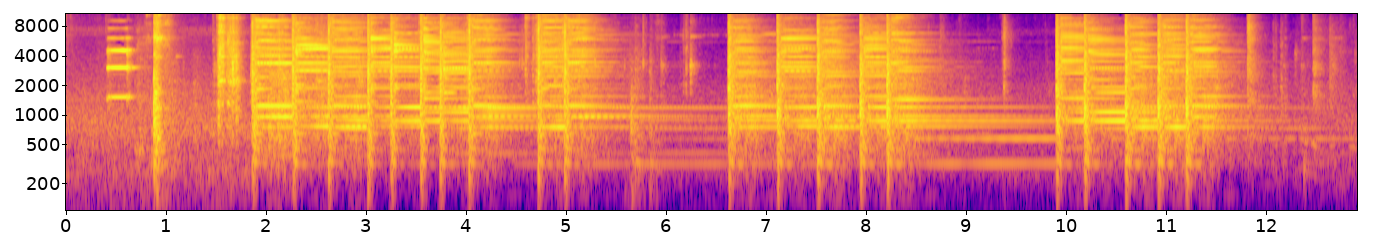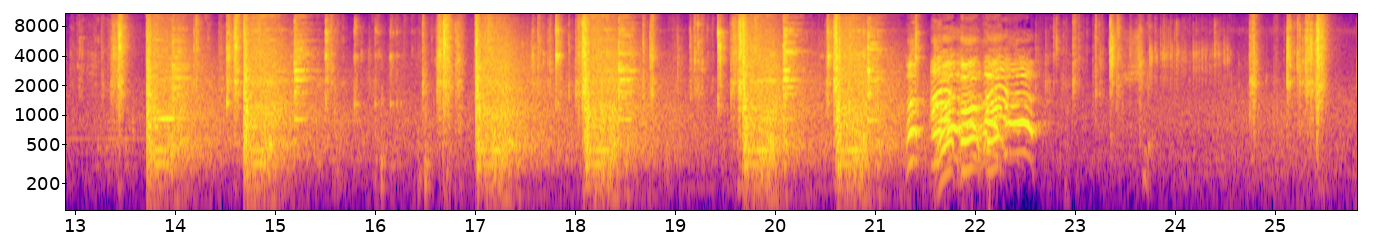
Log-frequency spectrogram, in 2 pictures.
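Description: Gunshots crack one after another, loud and close.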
